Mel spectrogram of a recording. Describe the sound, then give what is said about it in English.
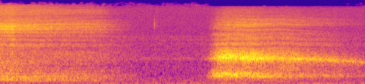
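A soft breath drawn in through the nose fades into a brief pause. A louder, airy exhale through the mouth follows, heard alone and fairly faint. “So join me for a few breaths. Breathe in through your nose and out through your mouth.”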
